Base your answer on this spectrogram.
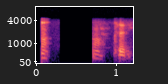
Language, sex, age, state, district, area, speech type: Tamil, female, 30-45, Tamil Nadu, Vellore, urban, conversation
